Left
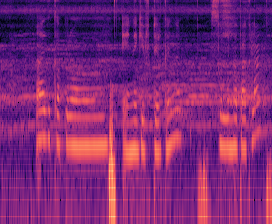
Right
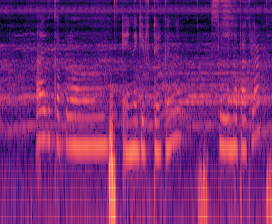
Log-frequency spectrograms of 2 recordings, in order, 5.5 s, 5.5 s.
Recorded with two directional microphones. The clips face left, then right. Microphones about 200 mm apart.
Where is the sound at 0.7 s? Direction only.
40° left (ahead or behind).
